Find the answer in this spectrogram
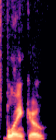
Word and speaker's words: Blanco: here in Blanco Texas it's not Blanco Texas all you folks coming from out of state we're Texan it's Blanco I've got a YouTube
